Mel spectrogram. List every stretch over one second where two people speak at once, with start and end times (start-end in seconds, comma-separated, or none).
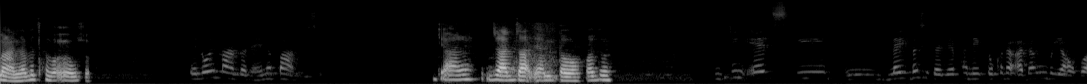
none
